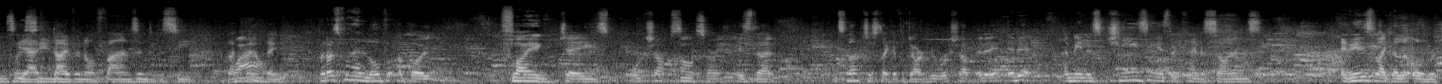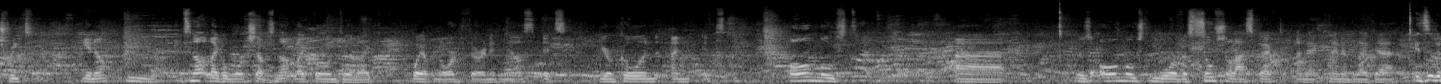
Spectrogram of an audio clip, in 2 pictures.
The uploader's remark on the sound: This week's episode has some serious background noise annoyance. We decided to meet up half way to record this episode and it turns out that Mcdonalds is not the best place for recording audio.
